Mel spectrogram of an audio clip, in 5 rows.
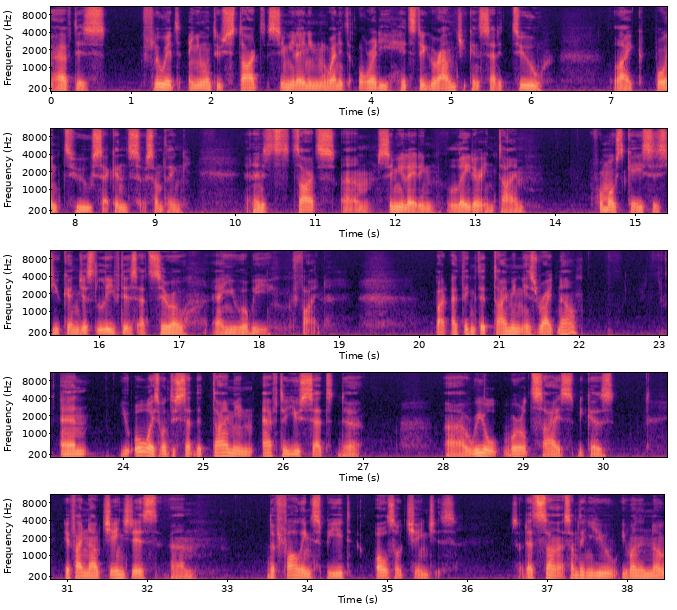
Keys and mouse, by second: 10.3 click, 14.0 click, 18.4 click, 23.8 click, 26.0-28.7 drag.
